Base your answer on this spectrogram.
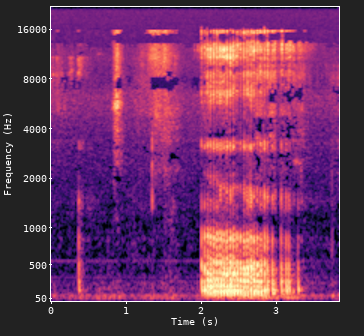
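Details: Cream poodle indoors, guarding something so it is not taken, gives one low, pulsing growl lasting just over a second after a near-silent start, with faint handling noises around it.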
